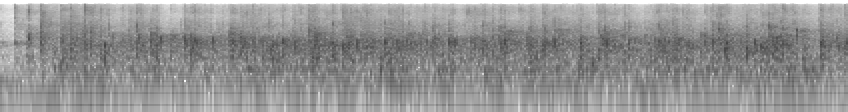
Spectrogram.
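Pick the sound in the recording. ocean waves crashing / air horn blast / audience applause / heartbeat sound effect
audience applause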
